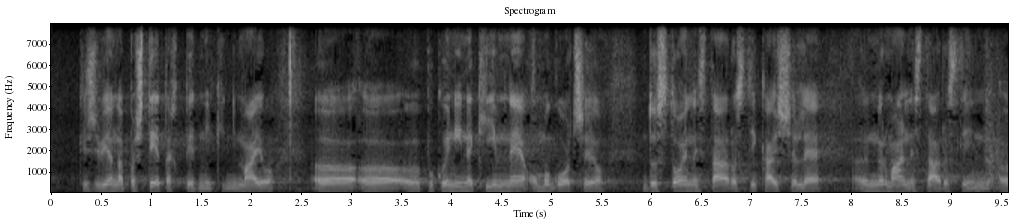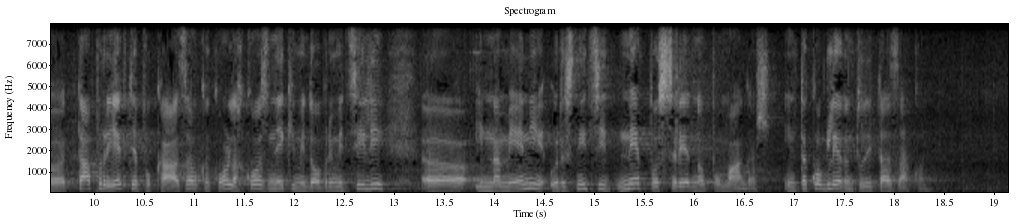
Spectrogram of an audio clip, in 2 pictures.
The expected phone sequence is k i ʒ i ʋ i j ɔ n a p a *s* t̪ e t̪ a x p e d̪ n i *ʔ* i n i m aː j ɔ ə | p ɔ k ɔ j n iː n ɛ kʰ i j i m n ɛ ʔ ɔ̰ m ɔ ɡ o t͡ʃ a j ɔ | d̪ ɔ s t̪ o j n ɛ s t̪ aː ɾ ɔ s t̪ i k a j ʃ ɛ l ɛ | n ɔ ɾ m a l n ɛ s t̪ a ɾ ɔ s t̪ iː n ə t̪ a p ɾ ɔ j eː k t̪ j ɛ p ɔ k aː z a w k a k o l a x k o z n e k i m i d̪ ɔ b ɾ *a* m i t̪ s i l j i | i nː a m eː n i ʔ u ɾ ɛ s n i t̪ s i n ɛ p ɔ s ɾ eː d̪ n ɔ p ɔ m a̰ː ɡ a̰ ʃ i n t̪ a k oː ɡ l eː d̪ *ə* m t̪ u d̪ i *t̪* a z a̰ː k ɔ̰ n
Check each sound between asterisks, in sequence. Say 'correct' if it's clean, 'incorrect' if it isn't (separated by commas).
incorrect, incorrect, incorrect, incorrect, correct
